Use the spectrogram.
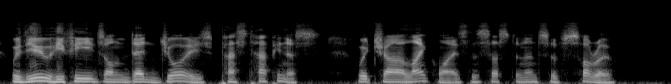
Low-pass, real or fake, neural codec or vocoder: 7.2 kHz; real; none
